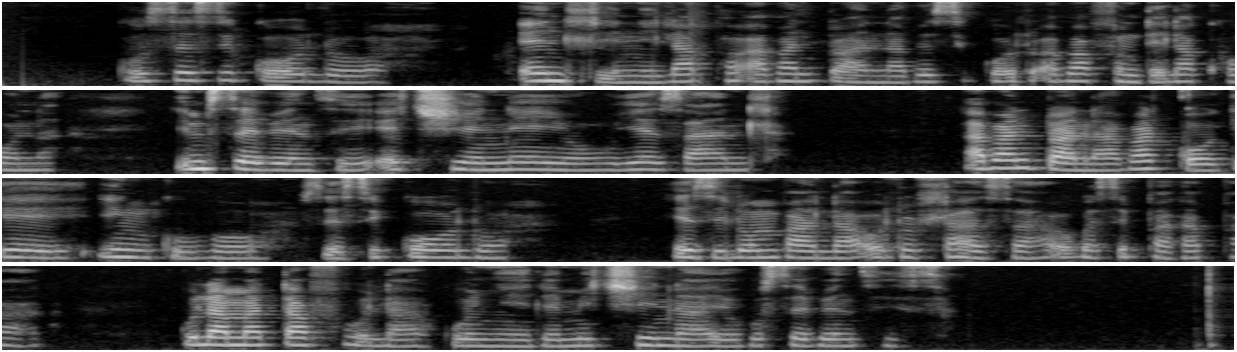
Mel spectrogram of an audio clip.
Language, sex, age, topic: North Ndebele, female, 25-35, education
